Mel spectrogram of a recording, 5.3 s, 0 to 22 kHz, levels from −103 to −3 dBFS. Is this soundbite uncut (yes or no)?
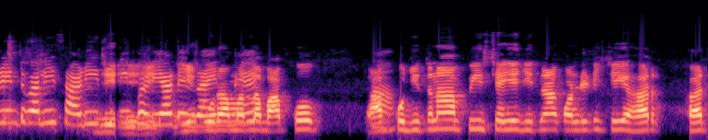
yes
